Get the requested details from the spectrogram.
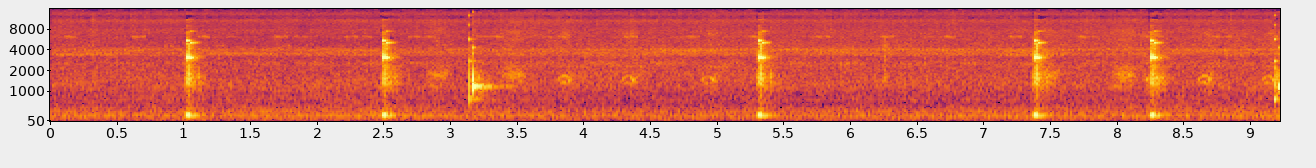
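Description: Short soft interface clicks sound now and then.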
